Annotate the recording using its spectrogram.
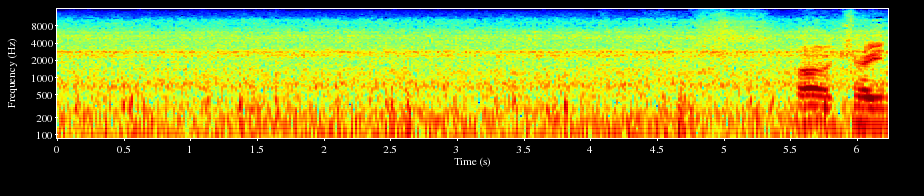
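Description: A steam locomotive rumbles and chugs steadily along the track.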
